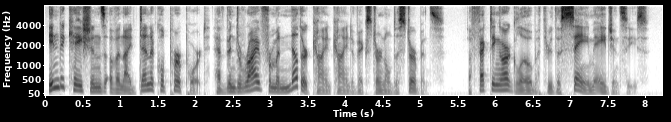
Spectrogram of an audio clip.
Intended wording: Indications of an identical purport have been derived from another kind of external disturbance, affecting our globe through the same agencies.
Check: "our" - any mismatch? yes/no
no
